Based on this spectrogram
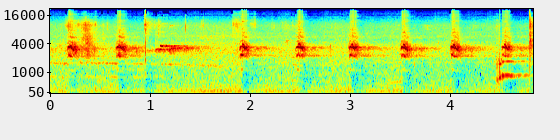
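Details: Caged bird raised for singing contests gives short bright chirps repeated roughly twice a second over a constant low rumble of background noise, with a brief sliding whistle near the end.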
